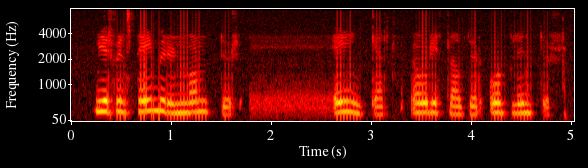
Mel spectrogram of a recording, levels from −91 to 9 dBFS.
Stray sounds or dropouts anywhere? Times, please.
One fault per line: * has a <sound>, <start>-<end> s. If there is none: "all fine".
all fine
